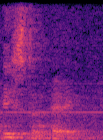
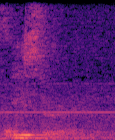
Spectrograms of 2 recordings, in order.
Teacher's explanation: shows Londoners as using hypercorrect [h]’s, and saying things like a ‘Heaster hegg’ instead of an ‘Easter egg’.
